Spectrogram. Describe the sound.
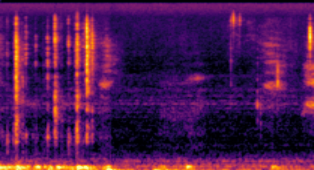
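Rapid typing on a computer keyboard: many light, irregular key clicks with brief pauses, heard alone.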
